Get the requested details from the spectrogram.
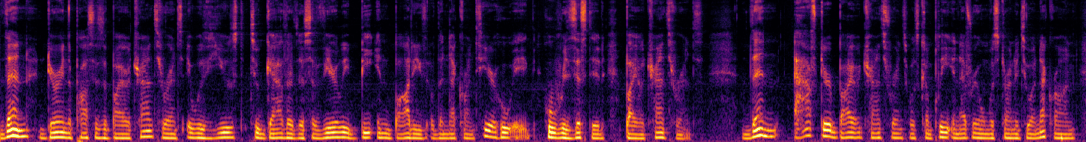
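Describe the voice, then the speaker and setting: Speaking at a moderate pace, a man sounds somewhat breathy and keeps his intonation fairly even. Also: fairly low pitch for a man. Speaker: lore video creator. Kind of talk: lore explainer monologue. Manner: casual with fillers and restarts.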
